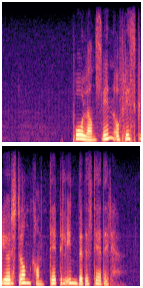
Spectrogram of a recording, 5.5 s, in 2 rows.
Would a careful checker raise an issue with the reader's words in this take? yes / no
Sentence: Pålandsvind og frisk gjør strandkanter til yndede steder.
no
